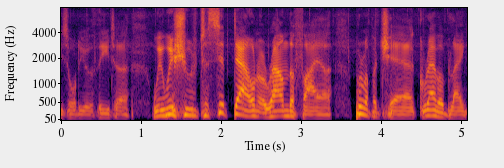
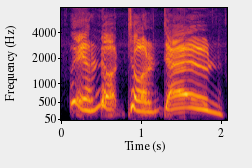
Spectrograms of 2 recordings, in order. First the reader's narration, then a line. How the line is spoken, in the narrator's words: cried Scrooge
